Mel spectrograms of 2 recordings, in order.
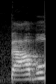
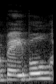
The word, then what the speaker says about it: Babel: I do like 163 is Babble or Babel however you want to pronounce it and I would be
